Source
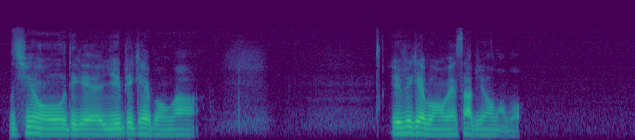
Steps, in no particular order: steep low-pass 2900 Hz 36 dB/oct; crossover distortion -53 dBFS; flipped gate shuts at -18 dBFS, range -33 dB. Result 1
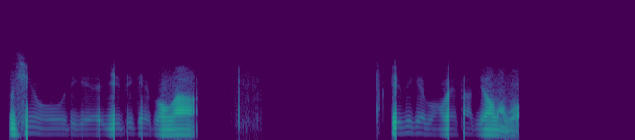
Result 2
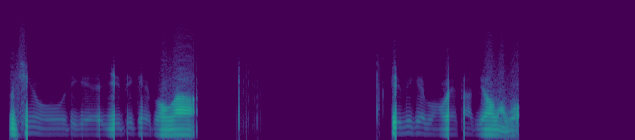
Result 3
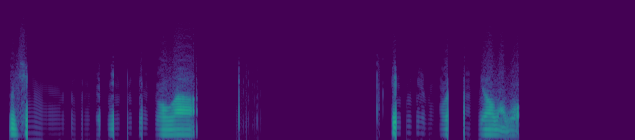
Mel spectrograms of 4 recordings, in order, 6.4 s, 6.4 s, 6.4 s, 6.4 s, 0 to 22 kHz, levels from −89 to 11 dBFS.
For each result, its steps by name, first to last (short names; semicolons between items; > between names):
crossover distortion > steep low-pass > flipped gate; steep low-pass > crossover distortion > flipped gate; steep low-pass > flipped gate > crossover distortion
